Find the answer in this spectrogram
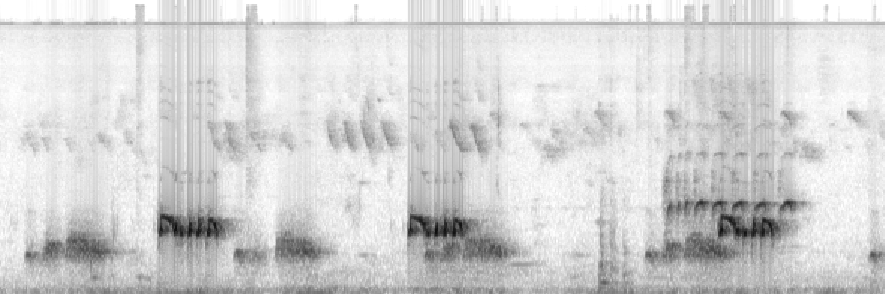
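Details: Zebra dove (perkutut) song, loud, clear and melodious, played to lure birds into singing: low coos and bright trilled phrases repeat several times, with overlapping coos and light higher chirps behind.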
